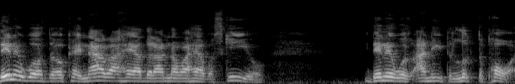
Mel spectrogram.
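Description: This is a plain, everyday voice with an American accent, moving at a fairly quick pace with fairly even intonation over a quiet background. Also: man, fairly high pitch for a man. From Miami, Florida. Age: 40s. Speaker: former rapper. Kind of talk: interview.

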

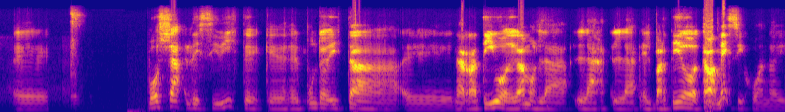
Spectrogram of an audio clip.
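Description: In a Rioplatense accent, a man speaks with big swings in loudness. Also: quiet background. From Argentina, La Plata. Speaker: film director. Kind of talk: casual chat.

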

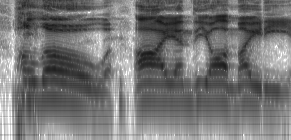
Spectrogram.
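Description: This man puts on a booming character voice, pitched fairly high. His pace is fairly slow. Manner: booming, grandiose.

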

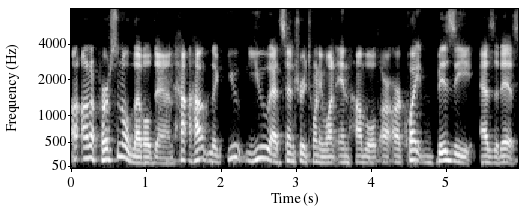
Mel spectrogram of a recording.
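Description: A man with a normal speaking voice, fairly high in pitch, with lively intonation at a fairly quick pace and hardly any pauses. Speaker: podcast host and mortgage professional. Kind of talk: casual interview.

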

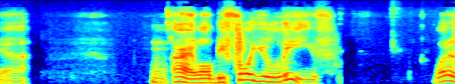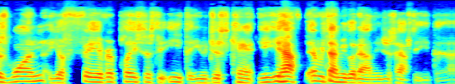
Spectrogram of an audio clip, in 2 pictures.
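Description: A man's fairly high voice at a fairly quick pace, ordinary pitch variation, big swings in loudness and long, frequent pauses, dry and close with no echo on a very clean recording with a silent background. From Massachusetts. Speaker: motorcycle podcast co-host. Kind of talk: casual chat.

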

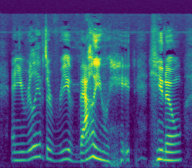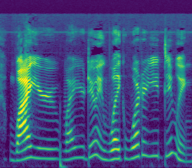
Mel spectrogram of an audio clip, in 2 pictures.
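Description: A woman's lively intonation at a moderate pace. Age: 40s. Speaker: comedian and actress. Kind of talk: casual chat. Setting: backstage at a theater.

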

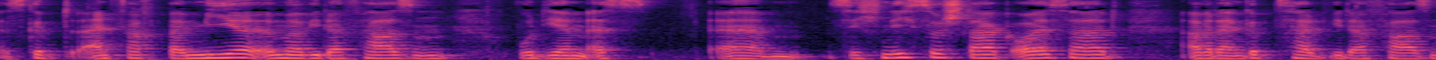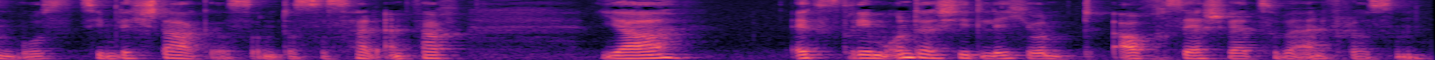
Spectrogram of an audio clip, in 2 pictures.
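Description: The recording is very clean, with a silent background. A woman with a very deep, low pitch speaks at a fairly slow pace with ordinary pitch variation. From Bavaria, Germany. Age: 20s. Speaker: podcast guest with multiple sclerosis. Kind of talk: interview.

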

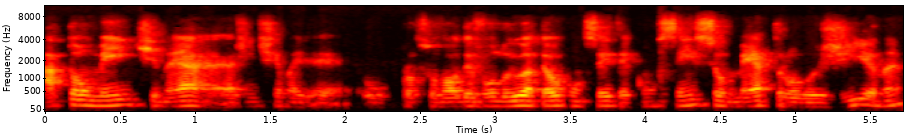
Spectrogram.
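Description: A man is speaking. His voice is somewhat breathy. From Rio de Janeiro, Brazil. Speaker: conscienciology teacher. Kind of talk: live-streamed panel discussion. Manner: hesitant, many fillers.

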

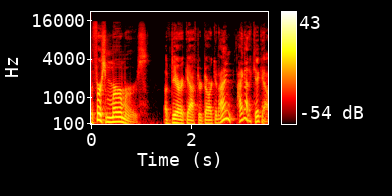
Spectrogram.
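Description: In a very clean recording with a silent background, a man talks at a moderate pace with a fairly high pitch. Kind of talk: radio DJ patter, promo-style station plugging with jokey ad-libs. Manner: playful, teasing, upbeat showman delivery with mock-announcer flourishes and laughs.

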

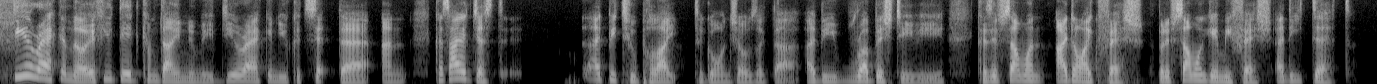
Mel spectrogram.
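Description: A Welsh-accented voice, dry and close with no echo, over a quiet background. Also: man. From Wales. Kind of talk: casual banter.

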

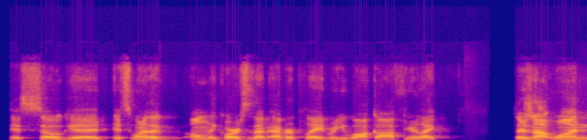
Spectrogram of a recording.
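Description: With an American accent and a normal speaking voice, a man talks at medium pitch and a fairly quick pace against a quiet background. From Colorado, US. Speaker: retired professional golfer and podcast host. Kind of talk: casual interview.

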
